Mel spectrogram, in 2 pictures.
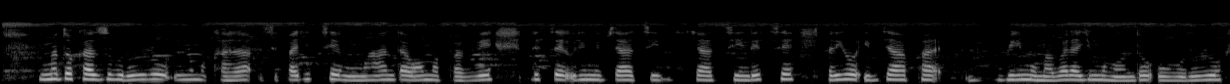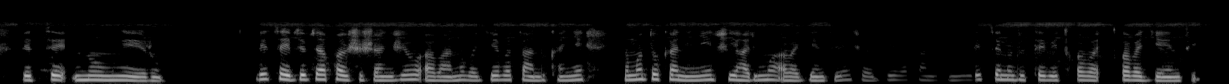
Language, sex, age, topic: Kinyarwanda, female, 18-24, government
